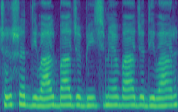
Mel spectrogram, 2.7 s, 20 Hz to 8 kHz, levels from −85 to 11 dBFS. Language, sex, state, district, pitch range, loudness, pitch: Bhojpuri, female, Uttar Pradesh, Gorakhpur, 210-220 Hz, -14 LUFS, 215 Hz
